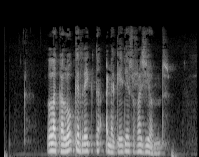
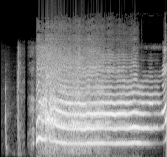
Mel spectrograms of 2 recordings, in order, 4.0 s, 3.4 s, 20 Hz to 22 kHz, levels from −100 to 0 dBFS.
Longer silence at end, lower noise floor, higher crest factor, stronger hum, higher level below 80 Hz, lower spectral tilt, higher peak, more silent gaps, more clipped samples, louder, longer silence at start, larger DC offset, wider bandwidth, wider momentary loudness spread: first, 0.5 s vs 0 s; first, -51 dBFS vs -33 dBFS; first, 22 dB vs 6 dB; neither; about the same, -54 dBFS vs -50 dBFS; first, -7 dB/octave vs -2 dB/octave; about the same, -2 dBFS vs 0 dBFS; neither; second, under 0.1% vs 0.5%; second, -23 LUFS vs -5 LUFS; about the same, 0.1 s vs 0.1 s; neither; second, 11 kHz vs 14 kHz; first, 14 LU vs 6 LU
